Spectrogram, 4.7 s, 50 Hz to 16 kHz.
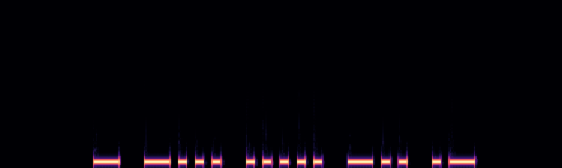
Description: Morse code, heard as a keyed tone, about 17 wpm, 700 Hz. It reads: TB5DA
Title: DXCC-100 Call Signs - 5 Characters - Repeated 2x - 17wpm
